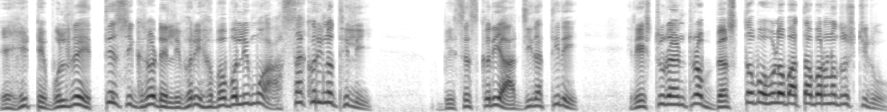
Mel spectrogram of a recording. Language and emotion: Odia, surprised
